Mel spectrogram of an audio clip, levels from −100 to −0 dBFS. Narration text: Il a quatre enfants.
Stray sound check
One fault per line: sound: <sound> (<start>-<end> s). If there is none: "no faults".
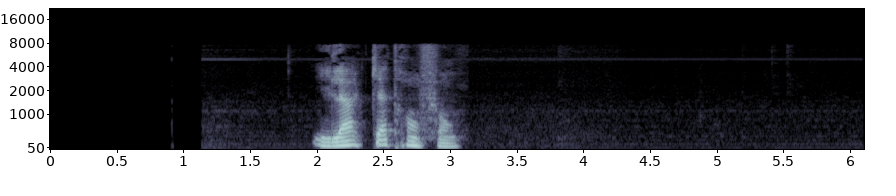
no faults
